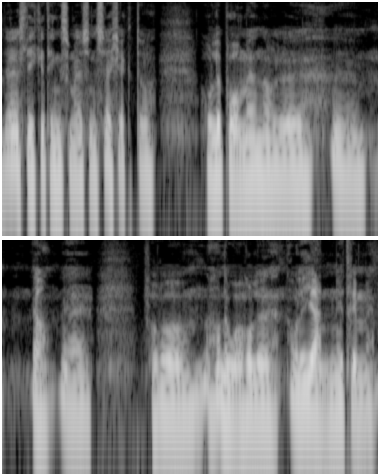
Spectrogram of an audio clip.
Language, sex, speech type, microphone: Norwegian, male, spontaneous, Shure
